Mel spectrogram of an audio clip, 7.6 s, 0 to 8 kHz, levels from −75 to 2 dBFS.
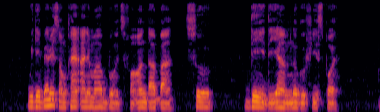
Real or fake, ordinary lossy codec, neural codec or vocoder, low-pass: fake; MP3, 48 kbps; vocoder, 44.1 kHz, 128 mel bands every 512 samples, BigVGAN v2; 7.2 kHz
